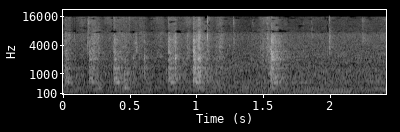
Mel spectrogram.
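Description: Irregular light clicks and rattles of a plastic wiring-harness connector and its wires being handled and knocked against the body panel.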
